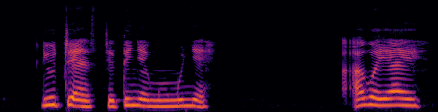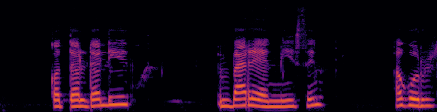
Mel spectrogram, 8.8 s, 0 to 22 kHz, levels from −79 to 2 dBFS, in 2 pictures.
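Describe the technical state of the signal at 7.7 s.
At 7.7 s the speech signal is intact, with no fault audible at that moment.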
